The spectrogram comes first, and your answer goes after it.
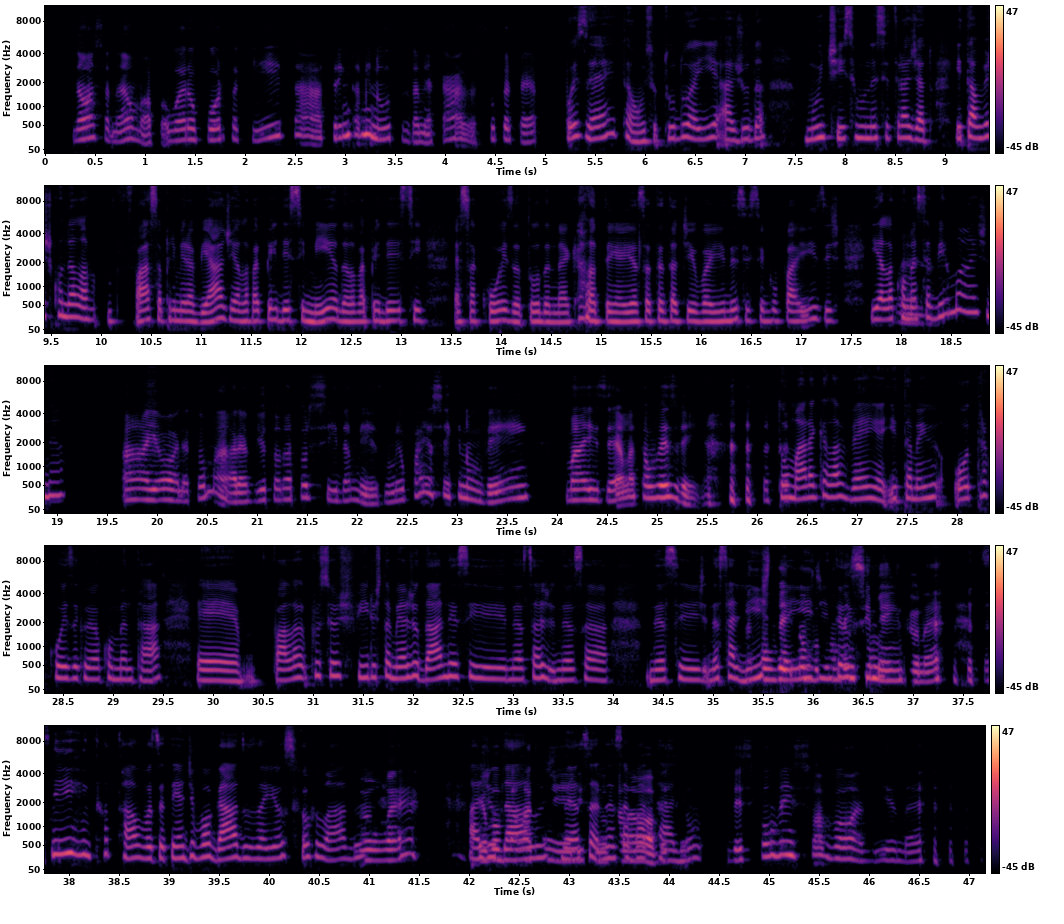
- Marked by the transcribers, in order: giggle; laugh; laugh; tapping; laugh
- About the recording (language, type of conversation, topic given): Portuguese, advice, Como lidar com a saudade de familiares e amigos?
